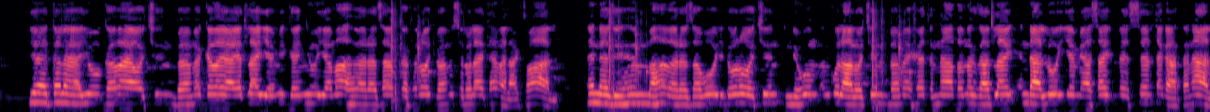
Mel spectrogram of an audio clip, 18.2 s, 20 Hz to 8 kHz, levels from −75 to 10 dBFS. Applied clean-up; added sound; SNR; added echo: classical method WPE with log-MMSE.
